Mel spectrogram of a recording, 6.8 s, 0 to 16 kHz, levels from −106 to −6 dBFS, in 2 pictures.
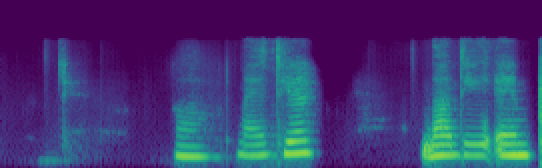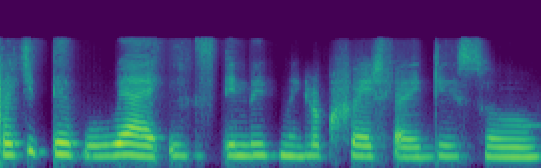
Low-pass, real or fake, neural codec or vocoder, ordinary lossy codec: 7.2 kHz; fake; codec, 16 kHz, 0.5 kbps, X-Codec, HuBERT features, trained on general audio; none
